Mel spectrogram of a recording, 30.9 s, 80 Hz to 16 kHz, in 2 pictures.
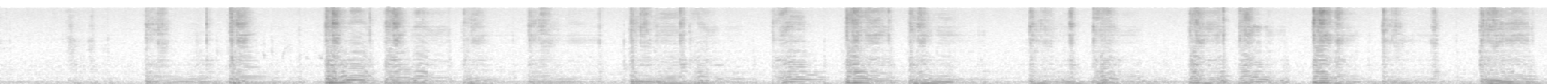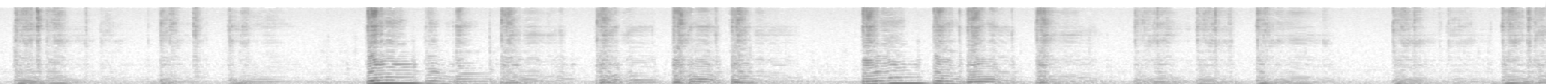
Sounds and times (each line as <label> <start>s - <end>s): homemade wall cubby guitar thingy 0.0s - 30.9s
me standing up from my chair 0.6s - 1.2s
